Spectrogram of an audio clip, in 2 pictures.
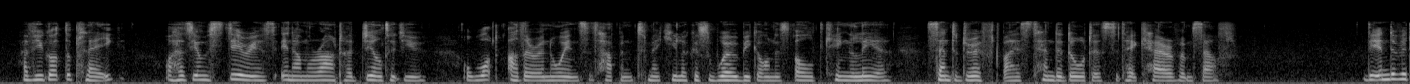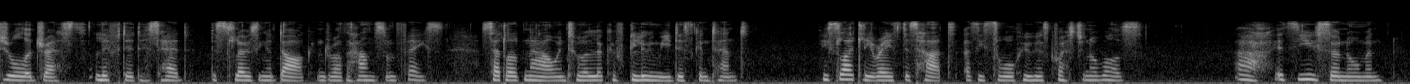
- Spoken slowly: No, average, 165 wpm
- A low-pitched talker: No, high, 190 Hz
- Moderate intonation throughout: No, narrow, 1.7 semitones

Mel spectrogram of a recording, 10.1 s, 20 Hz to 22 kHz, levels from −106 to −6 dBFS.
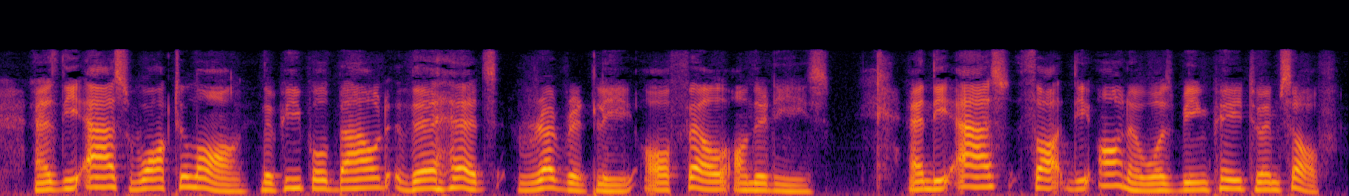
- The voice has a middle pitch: Yes, medium, 160 Hz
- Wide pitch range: No, average, 4.3 semitones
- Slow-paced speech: No, average, 160 wpm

